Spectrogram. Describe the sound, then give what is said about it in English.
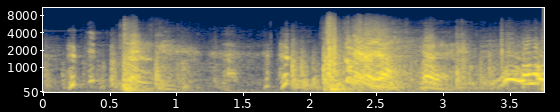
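A flimsy locked door aboard a ship is forced open by people throwing their weight against it, producing a series of heavy thuds and bangs, with a loud crashing burst in the second half. “I suppose the door is locked. Yes, but it doesn't look too strong. We should be able to break our way out. Come on, put your weight into it.”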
